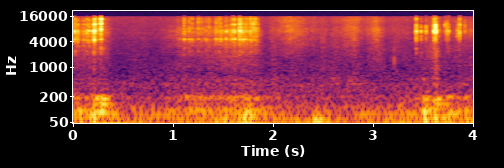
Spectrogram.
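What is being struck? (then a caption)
Metal paperclip-link chain necklace. A thin metal or dark stick taps the links and pendant of a gold metal paperclip-link chain necklace, stretched on black cloth by gloved hands. Bright, short metallic clinks and jingles come in three clusters, at the start, in the middle and at the end, over a soft low rumble.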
